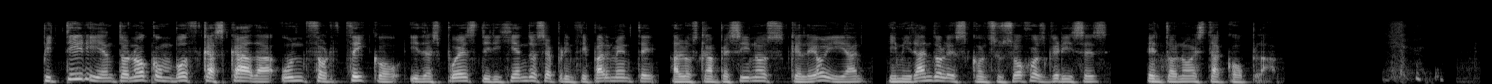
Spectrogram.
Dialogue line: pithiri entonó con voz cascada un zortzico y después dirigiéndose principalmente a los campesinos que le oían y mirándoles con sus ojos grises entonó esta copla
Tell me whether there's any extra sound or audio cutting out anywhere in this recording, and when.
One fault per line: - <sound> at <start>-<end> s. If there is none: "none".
- laugh at 13.8-14.5 s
